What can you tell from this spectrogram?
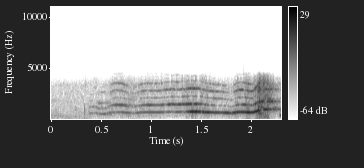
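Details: A naughty pet dog cries in one long drawn-out whine that rises slowly and holds steady, breaking at the end into a short sharp yelp.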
